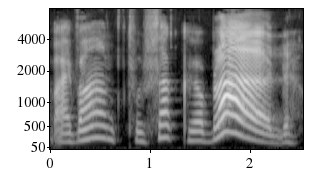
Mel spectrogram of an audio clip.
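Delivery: put-on slow Dracula accent, drawn out; vampire voice. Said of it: "I wanna do a vampire voice".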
